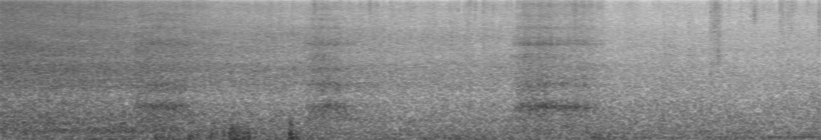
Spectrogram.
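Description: A car passing on a wet road, its tyre hiss fading away, over a steady wash of rain and wind.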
